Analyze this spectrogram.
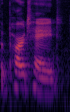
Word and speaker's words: apartheid: you want I think if you're American um you can't go too far wrong with a parted I think that's aiming at being somewhat authentic in afans with without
